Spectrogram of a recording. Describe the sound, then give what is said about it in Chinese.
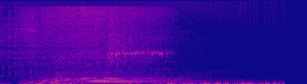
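A car engine starts and drives off, its revs climbing in pitch and holding before fading away, then cutting off abruptly; the sound is faint overall. “走，开车，我们回家。”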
